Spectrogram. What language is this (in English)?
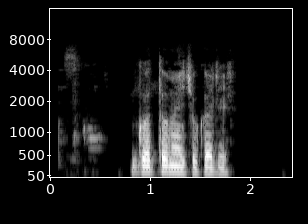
Kalkoti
